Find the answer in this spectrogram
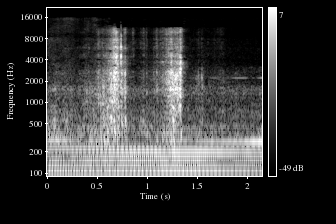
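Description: A scratchy scraping and rustling noise lasting about a second, over a steady low hum.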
